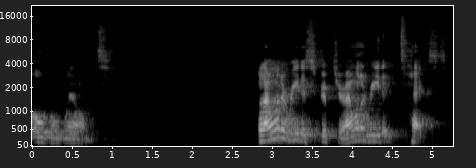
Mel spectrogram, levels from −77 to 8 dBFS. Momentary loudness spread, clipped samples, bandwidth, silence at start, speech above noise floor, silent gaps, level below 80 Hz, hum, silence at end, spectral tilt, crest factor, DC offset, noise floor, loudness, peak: 15 LU; under 0.1%; 16.5 kHz; 0 s; over 61 dB; 1.77-1.83 s, 2.67-2.72 s; -86 dBFS; none; 0.1 s; -4 dB/octave; 24 dB; under 0.1%; under -90 dBFS; -29 LUFS; -6 dBFS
